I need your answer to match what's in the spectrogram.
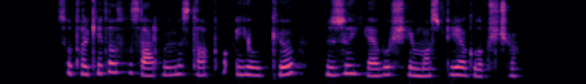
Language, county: Lithuanian, Kaunas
